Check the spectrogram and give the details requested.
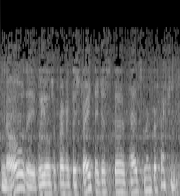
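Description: A man's voice: mid-range voice, big pitch swings, normal speed. A man from Ohio, a quiz show contestant, giving easygoing, good-humored answers. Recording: dull old radio broadcast with hiss.

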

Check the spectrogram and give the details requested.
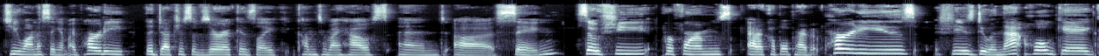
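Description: A woman's voice: mid-range voice, unhurried, hardly any pauses. A woman co-hosting a podcast, recapping a book in casual, wry, colloquial chat with playful exaggeration. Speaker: podcast co-host.

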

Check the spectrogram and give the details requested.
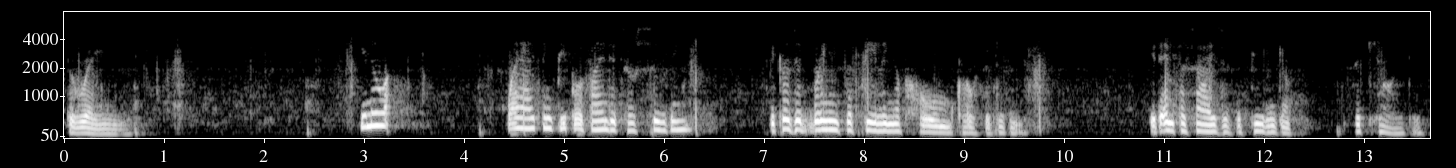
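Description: Kindly aunt on tinny old radio. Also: female voice, lowish voice, lively intonation, unhurried, gravelly, long pauses, slightly rough, full character voice. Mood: gentle, chatty. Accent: American. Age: middle-aged. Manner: soothing, genteel, reflective. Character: kindly, concerned middle-aged aunt, gentle and motherly. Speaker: radio actress. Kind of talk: classic American radio serial acting. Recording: noisy, narrow-band old radio recording.

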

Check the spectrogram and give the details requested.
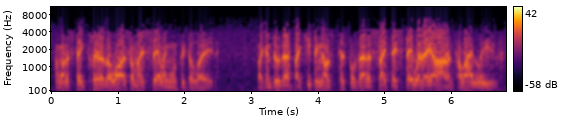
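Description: An actor playing a tough, stubborn sea captain in classic radio drama, with a terse, sardonic manner. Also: male voice, medium pitch, animated, fast talker, breathy edge. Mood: stubborn, wry. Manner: terse, sardonic, hard-boiled. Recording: muffled old radio broadcast.

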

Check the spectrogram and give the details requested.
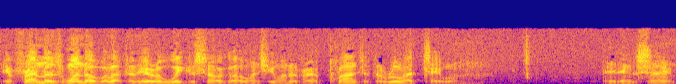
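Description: An actor playing a shifty, world-weary gambling boss and former bootlegger in a 1950s radio drama, gruff, blunt and slangy, with an American accent. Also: male voice, sits low, brisk, fairly bright tone. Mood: shifty, confiding. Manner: blunt, slangy tough-guy talk. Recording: dull old radio recording.

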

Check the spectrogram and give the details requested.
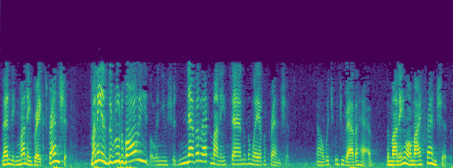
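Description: A woman's voice: medium pitch, sing-song, fairly quick, lightly acted. A woman playing a haughty, romantic young woman being courted, in lofty 1940s radio comedy style. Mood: coolly dismissive. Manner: theatrical, lofty. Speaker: actress in comedy sketch. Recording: muffled old radio with faint noise.

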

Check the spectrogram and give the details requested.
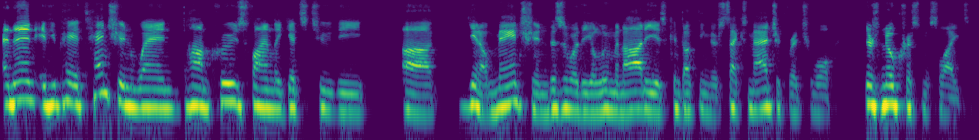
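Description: A man gives a loose, talkative explanation, full of fillers and restarts. His voice is bright and forceful, at an ordinary middle pitch. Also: steady tone, normal speed. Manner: chatty, many "um" and "you know" fillers, repeats words. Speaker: podcast guest, author on film symbolism. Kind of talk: casual interview talk.

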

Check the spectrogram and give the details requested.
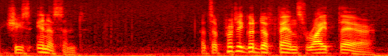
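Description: Stern, bright-voiced male lawyer. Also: medium pitch, sing-song, normal speed, rough recording. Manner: blunt, firm, clipped. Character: stern, blunt male assistant district attorney in love. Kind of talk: old-time radio acting.

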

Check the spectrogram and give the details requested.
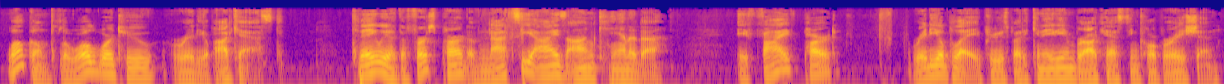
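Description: A man's voice: sits low, very animated, normal speed, gravelly, a little mellow, breathy edge. A man hosting a podcast, reading a scripted introduction. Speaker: podcast host.

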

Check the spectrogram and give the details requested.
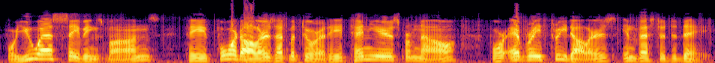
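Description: A man's voice: a little high, very animated, moderate pace, no room sound. A man reading scripted copy as a 1940s radio announcer, polished and emphatic. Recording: muffled old broadcast with music.

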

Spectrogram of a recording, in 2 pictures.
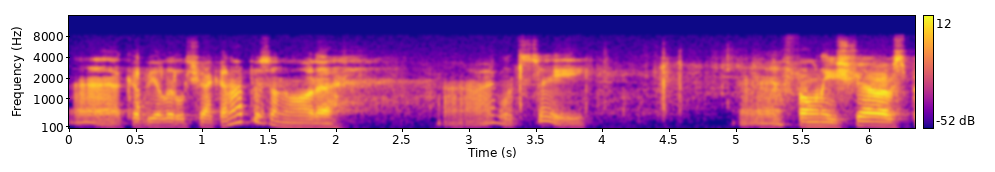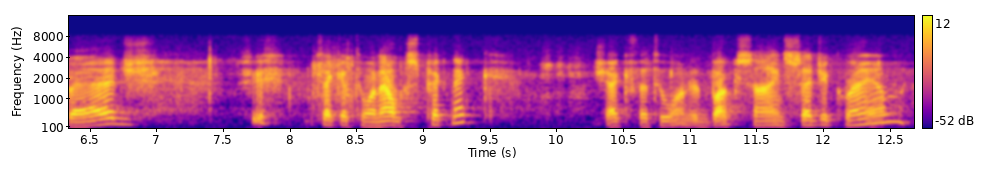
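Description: An actor playing a brash, street-smart small-time crook who talks in slang, in a 1940s radio drama. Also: male voice, mid-range voice, big pitch swings, unhurried, vocal fry, pauses often. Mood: muttering. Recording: muffled old radio broadcast with faint noise.

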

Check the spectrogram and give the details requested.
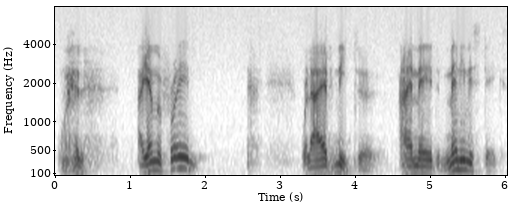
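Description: An actor playing a courteous French envoy with a French accent, speaking in formal, halting English in a 1940s radio drama. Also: male voice, mid-range voice, sing-song, no room sound. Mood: earnest. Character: French envoy, courteous, proud, newly humbled. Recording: tinny old radio broadcast.

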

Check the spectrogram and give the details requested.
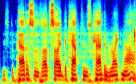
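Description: A man's voice: mid-range voice, fairly even intonation, fairly quick, background noise, natural voice. An actor playing a meek but cunning teenage cabin boy in an old-time radio drama, speaking politely and earnestly. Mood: innocent, sly.

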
